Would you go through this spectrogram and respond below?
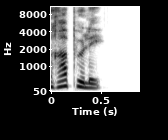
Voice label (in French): "rappeler", French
